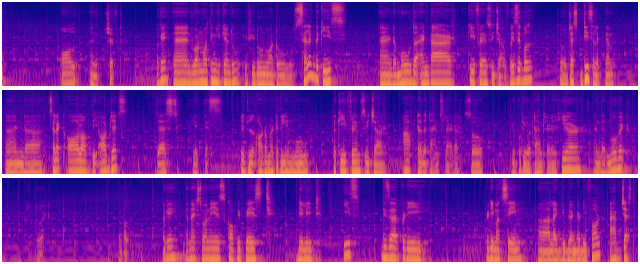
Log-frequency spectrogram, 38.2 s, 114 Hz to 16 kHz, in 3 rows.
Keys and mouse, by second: 0.6 a, 2.8 click, 2.9 click, 13.6 click, 22.1 z, 22.9 click, 24.4 click, 26.2 click, 27.2 z, 28.2 click, 28.9 click.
